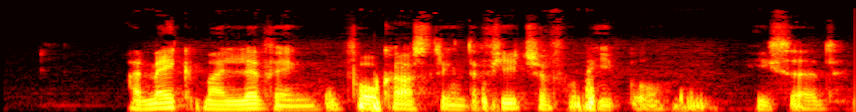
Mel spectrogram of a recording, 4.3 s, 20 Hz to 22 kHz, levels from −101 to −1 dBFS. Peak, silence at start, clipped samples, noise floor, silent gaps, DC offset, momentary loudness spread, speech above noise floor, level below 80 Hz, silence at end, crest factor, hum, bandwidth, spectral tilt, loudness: -2 dBFS; 0.65 s; under 0.1%; -71 dBFS; none; under 0.1%; 13 LU; 50 dB; -52 dBFS; 0.1 s; 20 dB; none; 11 kHz; -6 dB/octave; -22 LUFS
